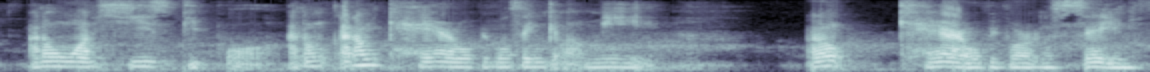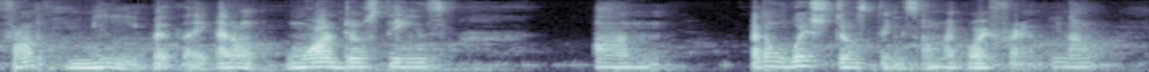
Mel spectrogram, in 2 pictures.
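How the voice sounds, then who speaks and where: A very deep, low-pitched woman's voice, fairly quick and monotone, over noticeable background noise. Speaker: graphic designer. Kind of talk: casual talk to camera.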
